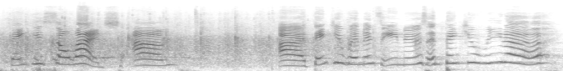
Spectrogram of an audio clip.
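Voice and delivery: loud and high, bubbling with thanks; excited thanks. Real, not acted. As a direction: gush your thanks at the crowd. Thanking the host on stage.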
